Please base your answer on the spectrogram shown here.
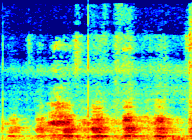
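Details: Panting of a pet Labrador named Golden, kept by a family at their village home in Kalsuli, which plays all day; soft breathy bursts rise and fall about four times in two seconds, with faint background hum.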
